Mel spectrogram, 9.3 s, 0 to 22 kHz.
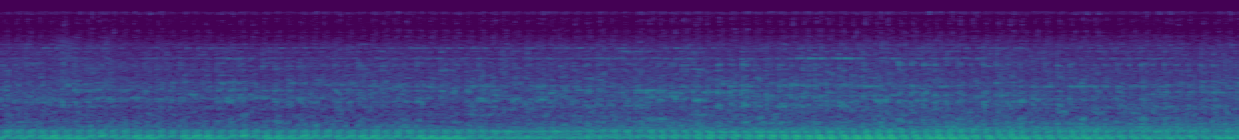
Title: New 2024 xpro knight dlx 250 engine knock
